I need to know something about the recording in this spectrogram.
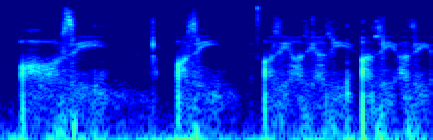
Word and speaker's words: Aussie: I know I've heard, especially Americans say Aussie, but it's Aussie, Aussie, Aussie, Aussie, Aussie, Aussie, Aussie, Aussie, Aussie, Aussie, Aussie, Aussie, and that's what I am.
